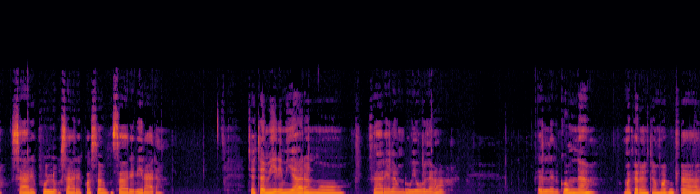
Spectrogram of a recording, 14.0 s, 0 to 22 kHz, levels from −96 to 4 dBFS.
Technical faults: AAC frame loss with concealment

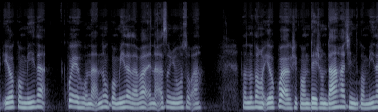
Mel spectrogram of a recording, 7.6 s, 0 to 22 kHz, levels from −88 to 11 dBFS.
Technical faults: none

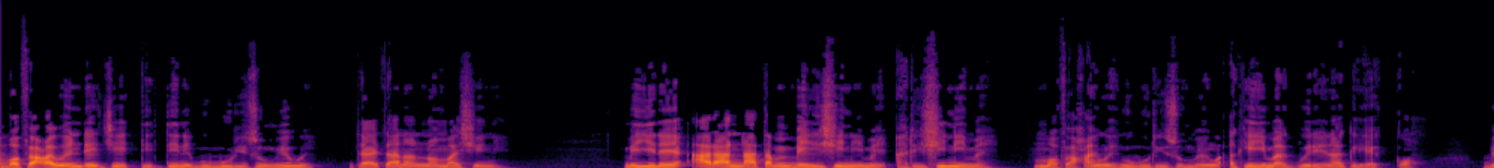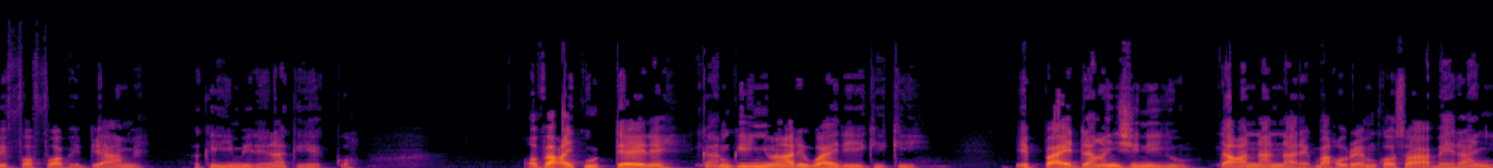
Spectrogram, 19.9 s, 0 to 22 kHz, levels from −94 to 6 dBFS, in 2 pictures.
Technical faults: none

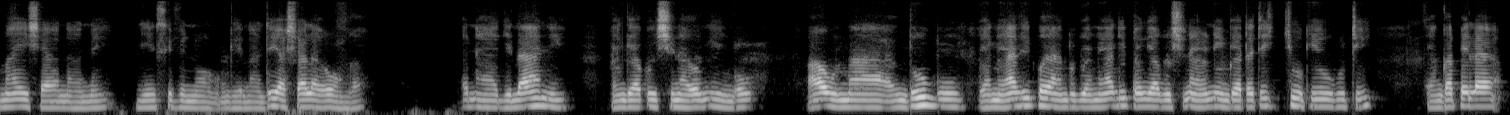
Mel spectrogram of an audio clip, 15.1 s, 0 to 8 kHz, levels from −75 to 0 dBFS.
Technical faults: none

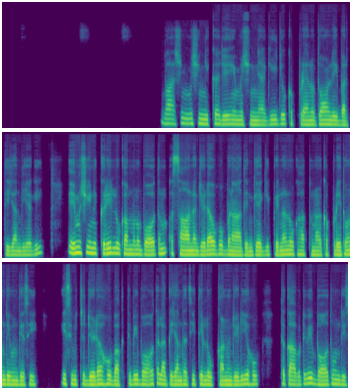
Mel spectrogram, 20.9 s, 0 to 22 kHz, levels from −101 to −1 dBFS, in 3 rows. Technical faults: microphone volume stepped up

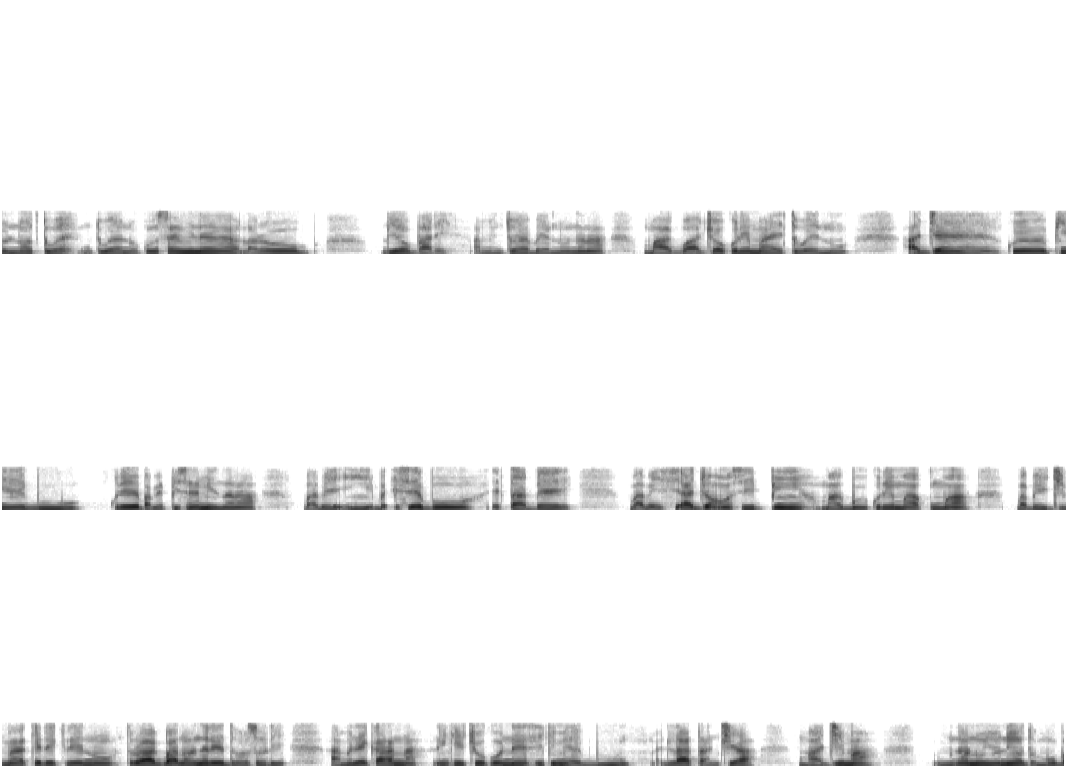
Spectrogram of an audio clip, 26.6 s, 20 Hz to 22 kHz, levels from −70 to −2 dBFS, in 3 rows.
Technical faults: packet loss with pitch repetition

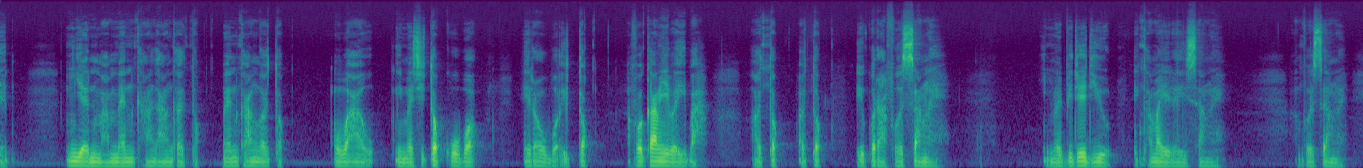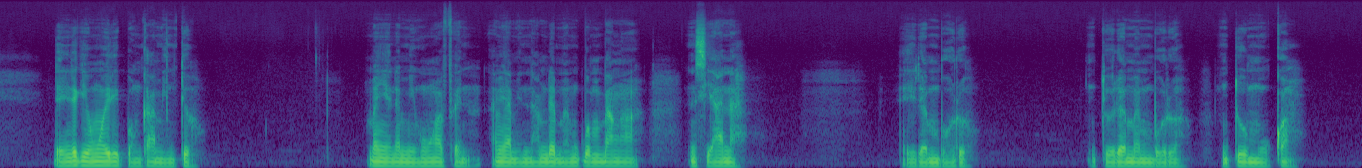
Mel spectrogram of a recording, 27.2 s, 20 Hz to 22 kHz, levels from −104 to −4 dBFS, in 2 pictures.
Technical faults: none

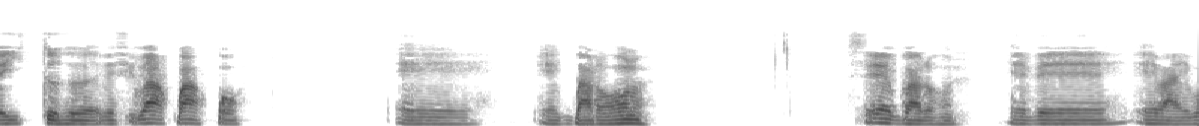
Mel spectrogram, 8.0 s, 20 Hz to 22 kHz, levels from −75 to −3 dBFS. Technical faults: AAC compression; pre-echo

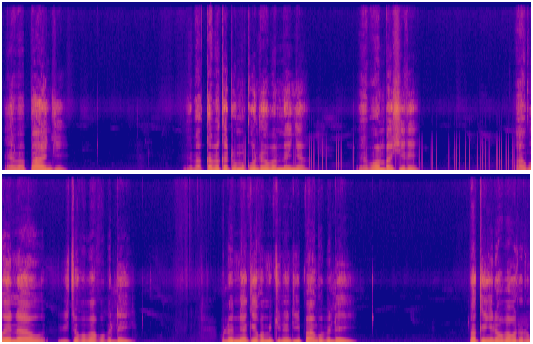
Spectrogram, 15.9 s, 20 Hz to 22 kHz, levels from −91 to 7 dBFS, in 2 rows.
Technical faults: train of clicks

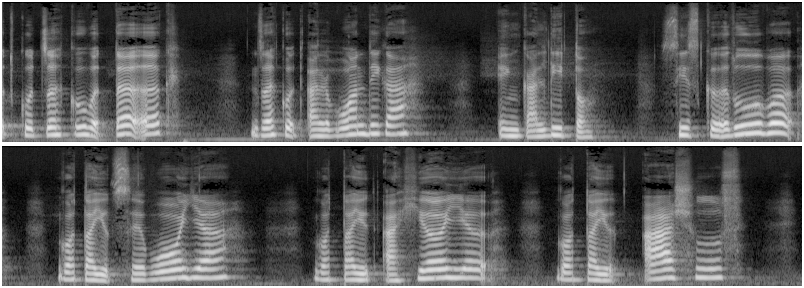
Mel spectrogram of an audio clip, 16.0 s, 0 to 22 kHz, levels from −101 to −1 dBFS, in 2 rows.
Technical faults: none

